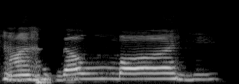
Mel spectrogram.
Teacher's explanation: enggak pakai gerakan bibir, lamnya ada lam jalalah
